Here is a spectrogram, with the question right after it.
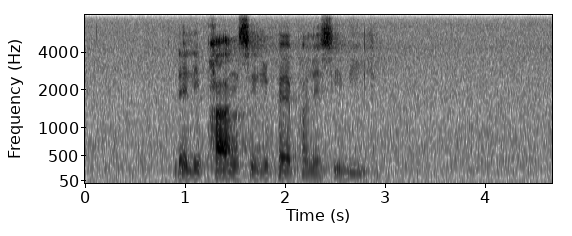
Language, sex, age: Swati, male, 19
